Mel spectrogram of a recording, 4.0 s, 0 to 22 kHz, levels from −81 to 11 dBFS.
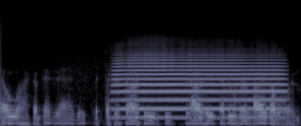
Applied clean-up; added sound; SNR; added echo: none; Trumpet; -3 dB; none.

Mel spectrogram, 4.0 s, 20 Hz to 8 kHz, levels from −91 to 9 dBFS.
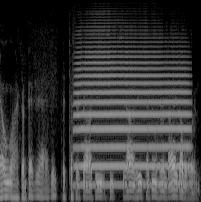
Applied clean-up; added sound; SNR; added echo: neural mask model RNNoise.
